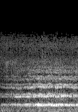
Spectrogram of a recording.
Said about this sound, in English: My, that boy snores loud. Oh, that ain't Junior. Those are my bees snoring.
